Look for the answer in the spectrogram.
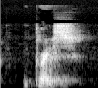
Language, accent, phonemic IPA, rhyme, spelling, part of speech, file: English, Southern England, /bɹeɪs/, -eɪs, brace, noun / verb, LL-Q1860 (eng)-brace.wav
- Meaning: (noun) 1. A curved instrument or handle of iron or wood, for holding and turning bits, etc.; a bitstock 2. That which holds anything tightly or supports it firmly; a bandage or a prop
